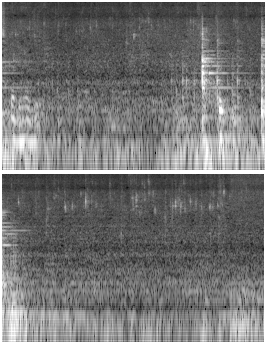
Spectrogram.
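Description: Chopped onion sizzling as it fries in an aluminium pot, stirred with a wooden spoon. The spoon knocks twice against the metal pot, about two and a half and three seconds in, with a brief ring.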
